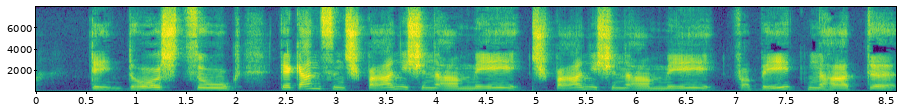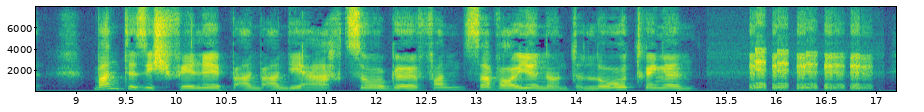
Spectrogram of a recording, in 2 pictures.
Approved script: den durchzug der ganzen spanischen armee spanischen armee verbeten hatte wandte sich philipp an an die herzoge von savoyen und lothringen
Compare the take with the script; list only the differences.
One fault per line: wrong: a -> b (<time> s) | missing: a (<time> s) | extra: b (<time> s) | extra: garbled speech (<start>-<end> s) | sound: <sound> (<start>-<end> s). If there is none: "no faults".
sound: laugh (15.7-17.0 s)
